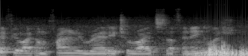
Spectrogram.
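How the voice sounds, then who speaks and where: A man talks with a Portuguese accent. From Brazil. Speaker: musician and vlogger. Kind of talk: casual vlog monologue to camera. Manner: unscripted, casual with fillers.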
